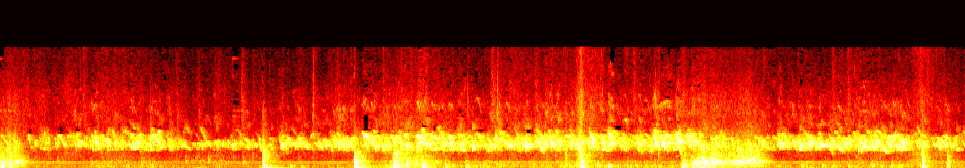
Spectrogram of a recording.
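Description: A brooder full of baby chicks peeping in a steady, dense chorus. Over it come several short scrapes and rustles of a plastic scoop digging into wood shavings and tipping them into a plastic bucket, the longest about seven seconds in.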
